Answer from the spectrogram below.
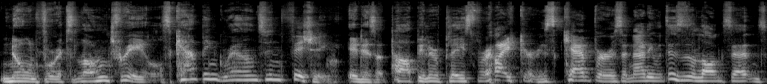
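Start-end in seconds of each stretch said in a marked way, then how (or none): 0.0-6.7 B-movie trailer narrator voice. Reading a B-movie synopsis aloud, in a movie trailer voice. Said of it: "I'm going to try and do it in a a trailer voice".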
